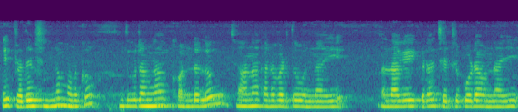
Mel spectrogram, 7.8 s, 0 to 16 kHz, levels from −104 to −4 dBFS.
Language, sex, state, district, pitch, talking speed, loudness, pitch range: Telugu, female, Andhra Pradesh, Annamaya, 200 Hz, 100 wpm, -16 LUFS, 190-210 Hz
